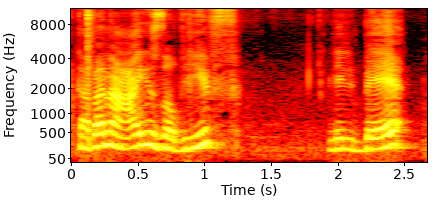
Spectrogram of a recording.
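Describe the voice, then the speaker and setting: Speaking in a mid-range voice with a breathy edge, an Egyptian Arabic-accented woman teaches children to read. She poses questions, supplies the answers herself, and stretches each sound out slowly.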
